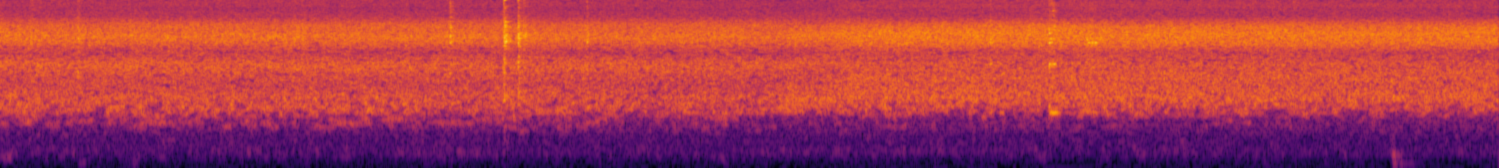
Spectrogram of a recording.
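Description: A steady, even hiss, with a few faint light clicks over it.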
